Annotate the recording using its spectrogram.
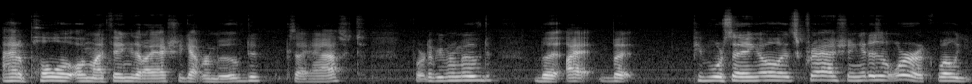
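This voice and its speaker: Late at night, a man with a mild Southern accent from Georgia talks through a casual vlog update, rambling with frequent restarts and fillers. He's a hobbyist phone modder whose high voice stays steady at a normal speed with few pauses.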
